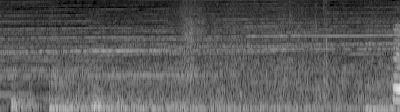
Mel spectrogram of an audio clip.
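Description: Eerie horror-film background music: a sustained drone of held tones, with a few soft low thumps in the first second.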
